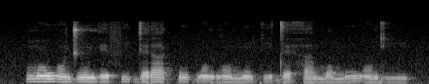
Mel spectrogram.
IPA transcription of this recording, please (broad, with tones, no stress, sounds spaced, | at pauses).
m ɔ̃˦ w ɔ̃˧ d͡ʒ ũ˨ j e˨ f i˧ ɡ ɛ˧ ɾ a˧ k͡p u˧ b ɔ̃˨ ɡ ɔ̃˨ m ũ˨ k i˨˦ d ɛ˧ h a˨ m ɔ˨ m u˧ w ɔ̃˨ ɡ i˨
